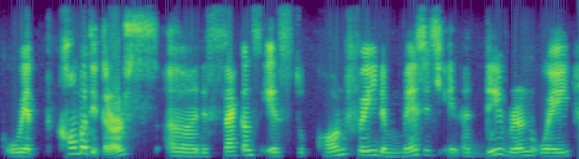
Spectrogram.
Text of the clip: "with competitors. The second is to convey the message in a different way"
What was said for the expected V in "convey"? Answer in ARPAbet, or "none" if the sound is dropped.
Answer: F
